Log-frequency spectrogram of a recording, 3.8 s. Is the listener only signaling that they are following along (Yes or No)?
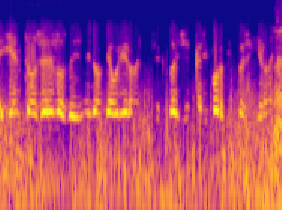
No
